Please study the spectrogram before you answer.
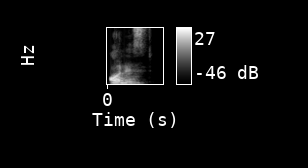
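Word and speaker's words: honest: वहां पर क्या होगा एच जो होगा हमारा साइलेंट हो जाएगा साउंड किसका आएगा ओ का क्या पढ़ेंगे अपन इसको ऑनेस्ट फिर यहां पर हम देख सकते हैं शुरुआत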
